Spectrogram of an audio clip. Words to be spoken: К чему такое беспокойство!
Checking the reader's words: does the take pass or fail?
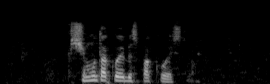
pass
